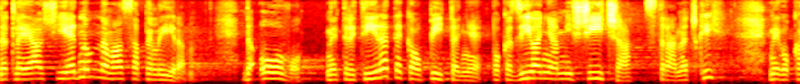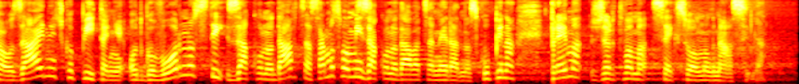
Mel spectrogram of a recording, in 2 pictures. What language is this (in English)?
Croatian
